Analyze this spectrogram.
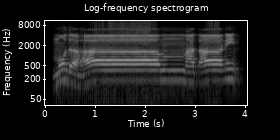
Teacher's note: حروف مدہ کے بعد سکون اصلی ہونے کی وجہ سے یہاں پر بھی مد لازم ہی ہے اور میم مشدد ہے تو یہاں پر غنہ ہم کریں گے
